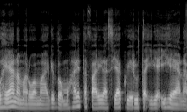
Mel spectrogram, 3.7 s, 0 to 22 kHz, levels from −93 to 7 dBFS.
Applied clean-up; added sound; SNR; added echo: none; none; none; none.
